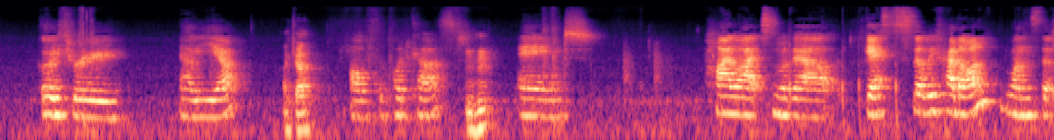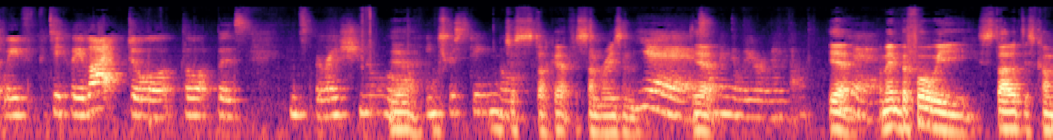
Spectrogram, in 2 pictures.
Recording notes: We had a couple of issues with our recording for this episode, so we have gone with our backup recording which sounds a little different to usual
